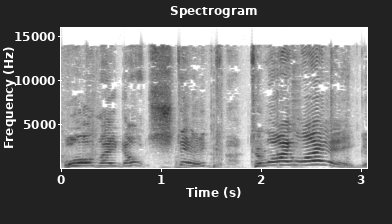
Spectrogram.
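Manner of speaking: very high, loud, stretched-out voice. Picturing a man in anti-chafing boxers at a sponsor segment: Jim Carrey voice. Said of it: "I don't know why I turned into Jim Carrey".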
